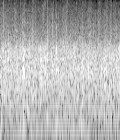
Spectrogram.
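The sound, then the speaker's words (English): Hearty applause from the BBC Scottish Symphony Orchestra for pianist Angela Hewitt on the stage of the Royal Albert Hall: a dense, steady patter of many clapping hands, even in loudness throughout with no voices. “Angela Hewitt returning once again to the platform, being heartily applauded by the BBC Scottish Symphony Orchestra, who provided a very close-up audience for her in that here on the stage of the Royal Albert Hall.”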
